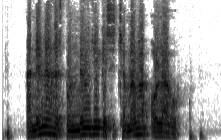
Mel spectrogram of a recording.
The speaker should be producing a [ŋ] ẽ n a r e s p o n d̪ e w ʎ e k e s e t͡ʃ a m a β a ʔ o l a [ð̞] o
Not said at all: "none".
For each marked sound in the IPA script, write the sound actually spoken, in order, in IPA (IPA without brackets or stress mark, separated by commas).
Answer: n, ɣ̞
